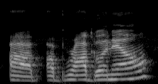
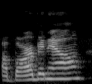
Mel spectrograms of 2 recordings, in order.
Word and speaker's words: Abravanel: So Abravanel sometimes is pronounced Abravanel and sometimes Abarbanel. When you look at the way the Hebrew letters are written, depending on where you put the vowels, it most likely was Abravanel, and she is part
